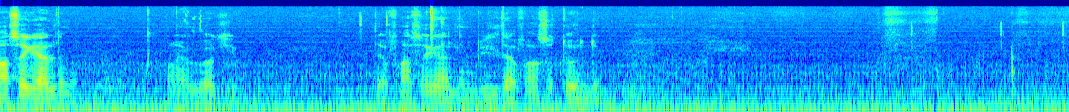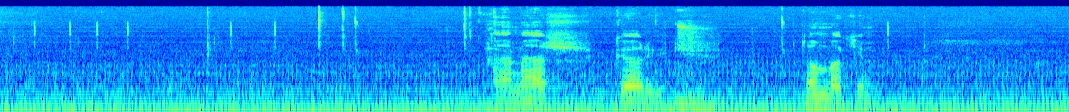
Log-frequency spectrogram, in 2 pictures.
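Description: Soft menu clicks tick as selections change.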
